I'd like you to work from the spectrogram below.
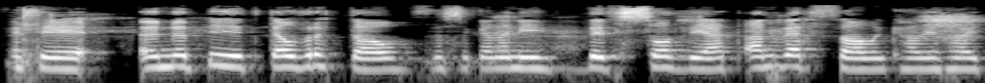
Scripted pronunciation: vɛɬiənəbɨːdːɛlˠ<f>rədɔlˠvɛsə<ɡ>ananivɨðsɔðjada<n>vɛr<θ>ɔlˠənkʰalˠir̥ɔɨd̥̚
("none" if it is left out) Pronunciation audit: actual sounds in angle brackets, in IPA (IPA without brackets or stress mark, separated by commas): v, ɡ, n, θ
